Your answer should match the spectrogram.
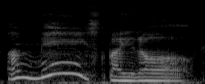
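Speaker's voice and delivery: usual speaking voice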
